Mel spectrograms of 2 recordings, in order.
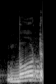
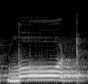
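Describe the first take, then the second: First: बोट with a short, quick o; wrong short vowel. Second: बोट with a long drawn oh; long diphthong. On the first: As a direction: say बोट without stretching the vowel. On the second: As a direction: stretch the vowel in बोट before the t. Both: Shown as a demonstration. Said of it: "बोट नहीं".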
